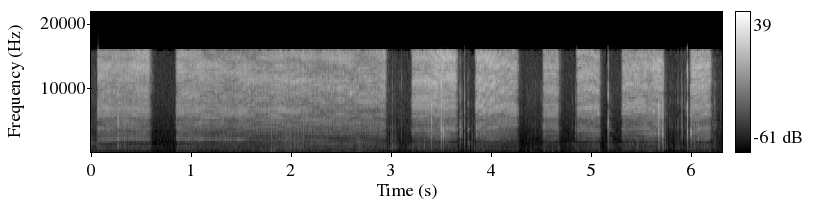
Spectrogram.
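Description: Aerosol spray can hissing as a coating is sprayed onto a plastic mallard decoy: a short burst, a long spray of about two seconds, then five short bursts.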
